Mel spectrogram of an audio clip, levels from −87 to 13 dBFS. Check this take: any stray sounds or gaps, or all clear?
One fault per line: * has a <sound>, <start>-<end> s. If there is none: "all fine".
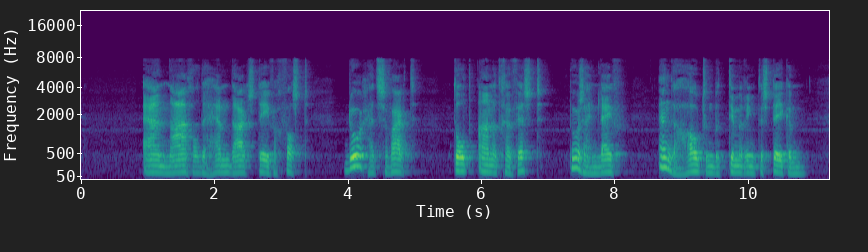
all fine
